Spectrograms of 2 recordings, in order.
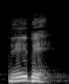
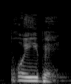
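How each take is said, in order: First: The name is pronounced as be-be. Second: The name is pronounced as poi-be. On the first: This is how Koreans say the name. "우리 한국 사람들은 베베" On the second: This is the New Testament form of the name. "신약성경 발음은 포이베"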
